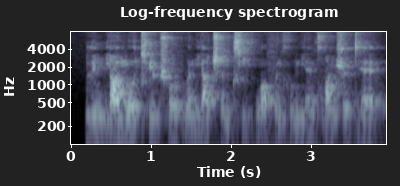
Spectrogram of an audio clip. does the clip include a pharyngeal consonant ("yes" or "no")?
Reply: no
